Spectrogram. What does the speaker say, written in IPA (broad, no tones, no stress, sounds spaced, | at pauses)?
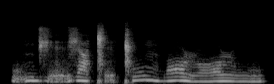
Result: ṵ n d͡ʒ ḛ ʒ a ǁ ḛ ǁ u m b ɔ ɹ ɔ ɹ u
